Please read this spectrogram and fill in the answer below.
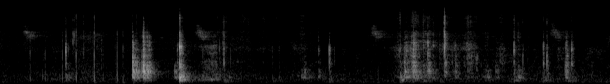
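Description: Scattered clicks and knocks of a portable jump starter's metal cable clamps being handled and clipped onto a car battery, loudest about one and a half seconds in and again about four seconds in.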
